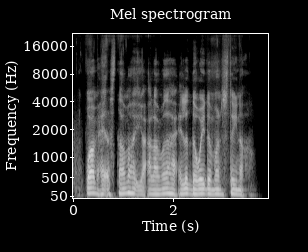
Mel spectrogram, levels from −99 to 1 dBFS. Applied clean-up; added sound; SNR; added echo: neural mask model Resemble Enhance denoiser.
